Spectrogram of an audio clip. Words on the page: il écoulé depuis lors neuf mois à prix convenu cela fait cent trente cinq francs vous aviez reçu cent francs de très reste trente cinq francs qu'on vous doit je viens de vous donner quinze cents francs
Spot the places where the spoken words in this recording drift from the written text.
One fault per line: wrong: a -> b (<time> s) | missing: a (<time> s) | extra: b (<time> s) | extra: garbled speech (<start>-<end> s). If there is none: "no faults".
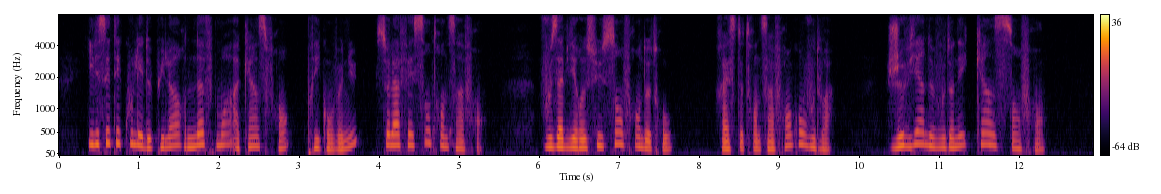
extra: s'est (0.5 s)
extra: quinze francs (2.2 s)
wrong: très -> trop (7.4 s)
